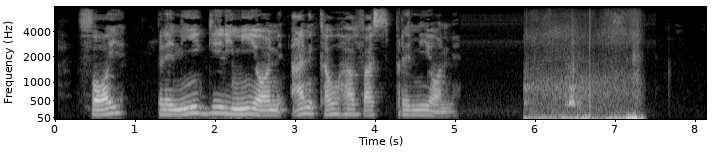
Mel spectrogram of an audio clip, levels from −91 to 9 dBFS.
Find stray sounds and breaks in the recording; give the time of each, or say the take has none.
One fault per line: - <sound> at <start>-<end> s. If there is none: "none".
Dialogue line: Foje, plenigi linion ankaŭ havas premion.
- bark at 5.9-7.4 s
